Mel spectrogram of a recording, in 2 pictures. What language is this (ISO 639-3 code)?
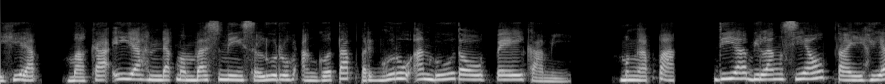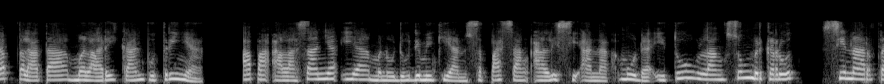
ind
